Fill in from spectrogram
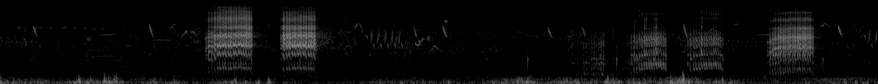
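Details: Yellow-headed caracara, called chimachima, at Gualeguaychú, Entre Ríos, Argentina, giving four harsh, broadband screeching bursts, two in close succession and two later, each about half a second long, over faint background birds and low rumble.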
